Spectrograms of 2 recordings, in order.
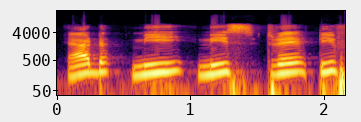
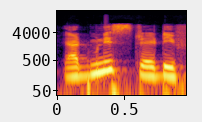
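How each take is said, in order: First: Slow, with gaps between syllables. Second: Said in the usual way. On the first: Shown as a demonstration. Teacher puts the broken word together for students, syllable by syllable. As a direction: sound out administrative piece by piece. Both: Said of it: "ভাঙবো তারপরই উচ্চারণটা করব".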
